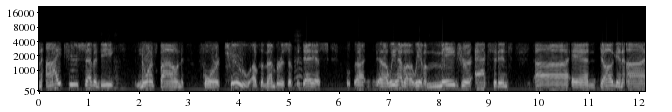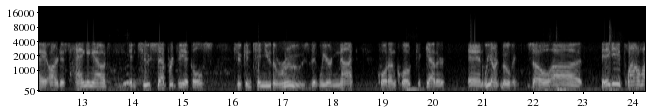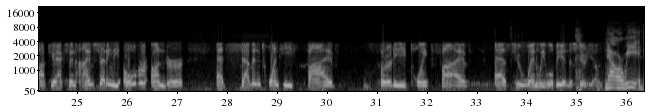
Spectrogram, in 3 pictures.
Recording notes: Traffic issues have left two of our show members out on 270. On the phone lines.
